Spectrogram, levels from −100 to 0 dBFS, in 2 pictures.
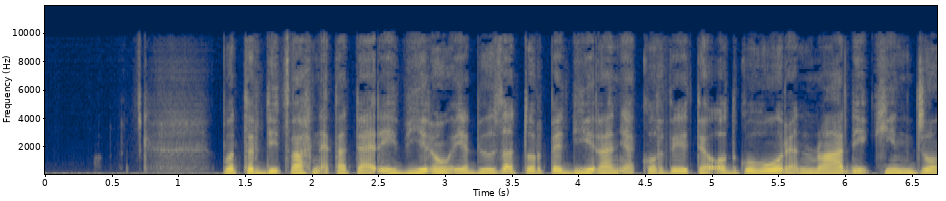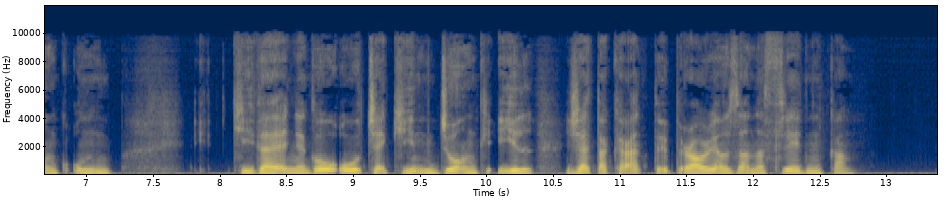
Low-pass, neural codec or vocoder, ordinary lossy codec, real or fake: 9.9 kHz; autoencoder, 22.05 kHz, a latent of 192 numbers a frame, VITS, trained on many speakers; MP3, 64 kbps; fake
